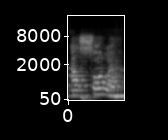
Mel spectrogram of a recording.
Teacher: lamnya dia tidak terucap langsung loncat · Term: alif lam syamsiah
